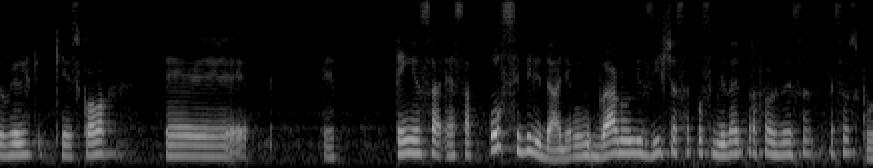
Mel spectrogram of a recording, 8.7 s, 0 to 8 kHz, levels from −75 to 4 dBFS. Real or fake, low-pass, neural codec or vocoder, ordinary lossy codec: fake; none; codec, 16 kHz, 1 kbps, FunCodec, trained on LibriTTS, 50 frames a second; none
